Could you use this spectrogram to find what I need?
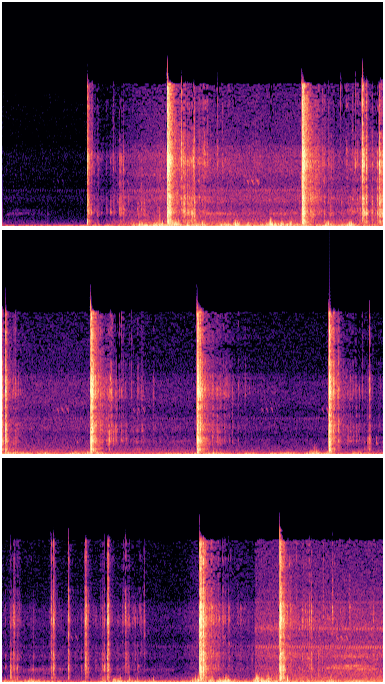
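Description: A hammer strikes a hard object in sharp, repeated knocks.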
